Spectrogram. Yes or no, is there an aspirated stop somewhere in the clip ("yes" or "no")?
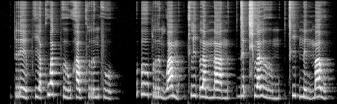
yes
